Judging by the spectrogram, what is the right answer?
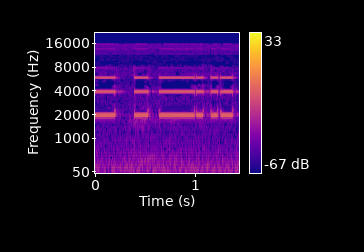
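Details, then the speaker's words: Multimeter continuity test on a BMS NTC bimetal temperature switch: short high beeps in bursts, switch closed (normally on) at room temperature. "yes it has continuity that means that it's normally on"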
